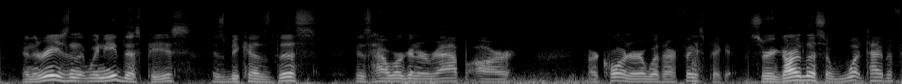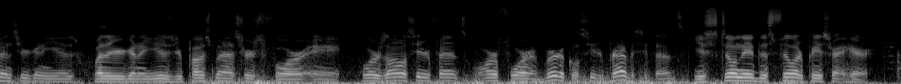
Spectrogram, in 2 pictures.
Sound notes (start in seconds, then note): none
